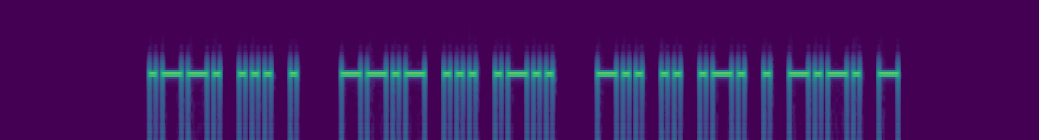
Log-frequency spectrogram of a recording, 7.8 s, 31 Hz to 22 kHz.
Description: Morse code, heard as a keyed tone, about 25 wpm, 700 Hz. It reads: PSE QSL DIRECT
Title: Common QSO Phrases 25wpm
